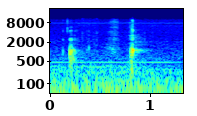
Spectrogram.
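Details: Two-week-old baby girl with hiccups: two brief, sharp hiccup sounds a little over half a second apart, over faint room noise.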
